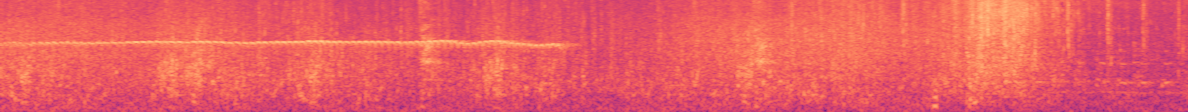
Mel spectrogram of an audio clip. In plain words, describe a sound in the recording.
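Water splashes as a figure wades through the shallows.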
